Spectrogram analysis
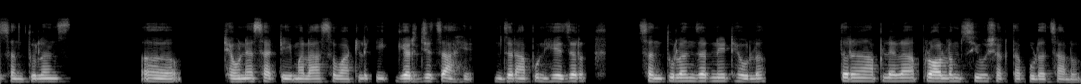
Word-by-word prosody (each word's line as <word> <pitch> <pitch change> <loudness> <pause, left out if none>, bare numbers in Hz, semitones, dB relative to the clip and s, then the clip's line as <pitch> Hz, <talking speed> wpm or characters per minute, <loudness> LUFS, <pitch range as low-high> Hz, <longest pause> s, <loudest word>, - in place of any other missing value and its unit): संतुलन 140 +1 0 0.9
अ, - - +2 0.8
ठेवण्यासाठी 140 0 +1
मला 135 0 0
असं 135 +1 -4
वाटलं, 135 +1 -2
की 275 - -3 0.2
गरजेचं 145 +2 +3
आहे. 130 -2 -3 0.4
जर 150 - +3
आपण 140 +1 -2
हे 145 -1 +4
जर 150 +2 +3 0.6
संतुलन 155 +1 +1
जर 155 0 +4
नाही 155 0 0
ठेवलं, 145 -2 0 0.8
तर 160 -1 +7
आपल्याला 155 0 +1
प्रॉब्लेम्स 145 0 +4
येऊ 150 -1 0
शकतात 135 -1 -5
पुढे 130 -2 0
चालून. 120 -2 -6
140 Hz, 135 wpm, -22 LUFS, 135-150 Hz, 0.9 s, तर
